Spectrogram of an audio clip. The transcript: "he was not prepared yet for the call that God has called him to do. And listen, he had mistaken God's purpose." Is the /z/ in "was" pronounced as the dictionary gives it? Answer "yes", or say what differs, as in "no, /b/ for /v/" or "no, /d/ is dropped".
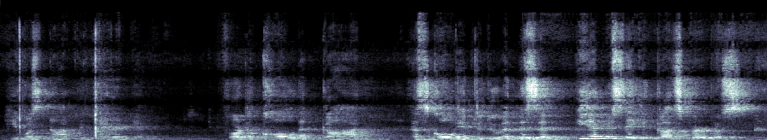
yes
